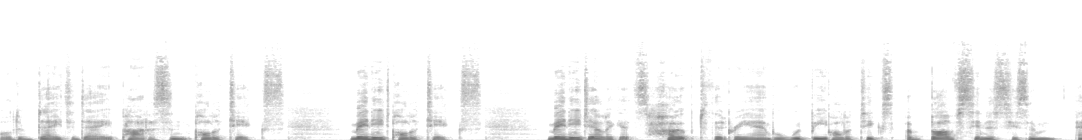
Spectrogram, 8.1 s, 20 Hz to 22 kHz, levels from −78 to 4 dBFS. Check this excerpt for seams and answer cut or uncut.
cut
